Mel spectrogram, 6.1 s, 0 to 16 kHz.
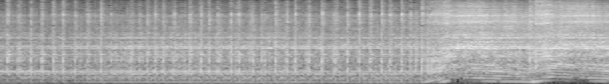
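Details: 2001 JR80 five-speed two-stroke dirt bike that wouldn't idle, after carb tuning (air screw 1¼ turns out, idle screw adjusted): crisp rev falls away cleanly to an even, steady idle, no bog or stumble; carb set right.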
